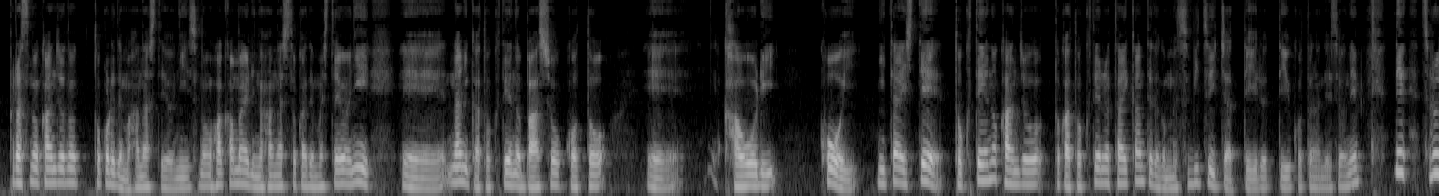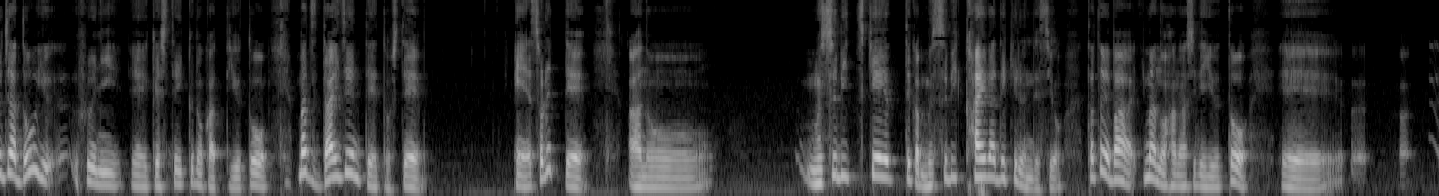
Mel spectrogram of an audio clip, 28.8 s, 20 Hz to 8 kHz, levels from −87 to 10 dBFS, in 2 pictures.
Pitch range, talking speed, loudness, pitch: 115-170 Hz, 350 characters per minute, -27 LUFS, 135 Hz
